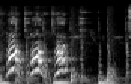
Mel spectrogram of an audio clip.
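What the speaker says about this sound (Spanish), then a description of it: "¡Es un perro ladrando!" Several rapid, high-pitched dog barks in a rhythmic series, close by, with yipping tones and a short gap before the last ones.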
